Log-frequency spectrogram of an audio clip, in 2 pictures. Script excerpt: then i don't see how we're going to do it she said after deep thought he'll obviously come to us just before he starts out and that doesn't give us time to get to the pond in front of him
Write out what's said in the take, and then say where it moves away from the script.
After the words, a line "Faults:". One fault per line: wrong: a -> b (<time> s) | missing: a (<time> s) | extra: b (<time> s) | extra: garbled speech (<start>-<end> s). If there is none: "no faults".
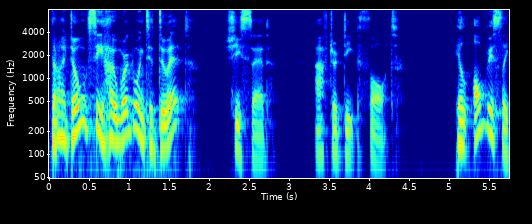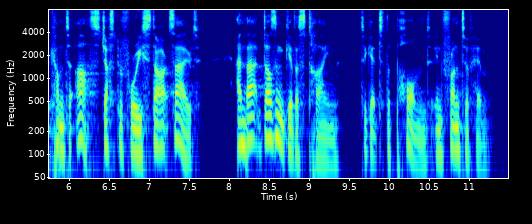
then i don't see how we're going to do it she said after deep thought he'll obviously come to us just before he starts out and that doesn't give us time to get to the pond in front of him
Faults:
no faults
